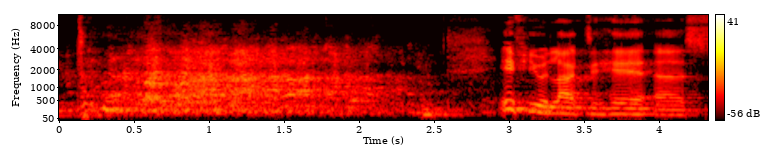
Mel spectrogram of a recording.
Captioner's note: crowd laughing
